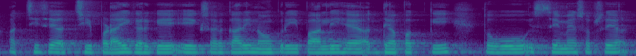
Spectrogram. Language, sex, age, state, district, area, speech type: Hindi, male, 45-60, Rajasthan, Karauli, rural, spontaneous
